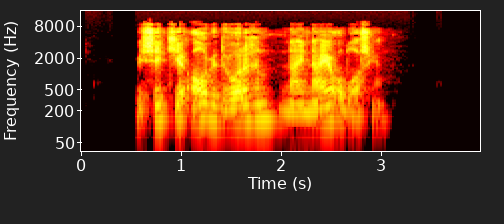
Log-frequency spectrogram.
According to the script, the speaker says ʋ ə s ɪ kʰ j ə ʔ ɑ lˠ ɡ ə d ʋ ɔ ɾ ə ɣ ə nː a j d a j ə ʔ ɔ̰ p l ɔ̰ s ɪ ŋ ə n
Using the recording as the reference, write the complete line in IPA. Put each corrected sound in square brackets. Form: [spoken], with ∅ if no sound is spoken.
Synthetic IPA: ʋ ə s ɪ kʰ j ə ʔ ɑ lˠ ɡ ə d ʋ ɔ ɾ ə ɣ ə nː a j [n] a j ə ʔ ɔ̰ p l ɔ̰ s ɪ ŋ ə n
